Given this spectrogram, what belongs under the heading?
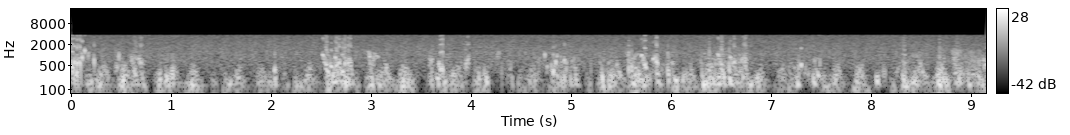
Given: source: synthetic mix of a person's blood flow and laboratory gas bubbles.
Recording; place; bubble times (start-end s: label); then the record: Doppler ultrasound of blood flow; precordium
0.00-0.27 s: bubbles
0.43-0.53 s: bubbles
0.57-0.75 s: bubbles
0.84-1.07 s: bubbles
2.00-2.12 s: bubbles
2.49-2.85 s: bubbles
2.95-3.10 s: bubbles
3.57-3.76 s: bubbles
3.92-4.01 s: bubbles
4.04-4.21 s: bubbles
4.25-4.31 s: bubbles
4.36-4.43 s: bubbles
4.61-5.12 s: bubbles
5.26-5.44 s: bubbles
5.53-6.08 s: bubbles
6.26-6.81 s: bubbles
7.14-7.55 s: bubbles
8.02-8.18 s: bubbles
8.22-8.53 s: bubbles
8.63-9.16 s: bubbles
From the record:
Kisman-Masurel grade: 243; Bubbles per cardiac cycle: several, 3 to 8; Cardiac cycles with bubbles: 100%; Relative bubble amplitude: loud (0.450 to 0.775); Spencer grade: 3 (all of the cardiac periods contain showers or single bubble signals, but not dominating or overriding the cardiac motion signals); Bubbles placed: anywhere in the cardiac cycle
